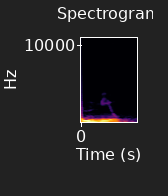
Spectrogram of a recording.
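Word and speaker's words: μ: इसको कहते हैं refractive index of a medium और इसका सिंबल होता है ये, जिसका प्रोनाउंसिएशन होता है म्यू।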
